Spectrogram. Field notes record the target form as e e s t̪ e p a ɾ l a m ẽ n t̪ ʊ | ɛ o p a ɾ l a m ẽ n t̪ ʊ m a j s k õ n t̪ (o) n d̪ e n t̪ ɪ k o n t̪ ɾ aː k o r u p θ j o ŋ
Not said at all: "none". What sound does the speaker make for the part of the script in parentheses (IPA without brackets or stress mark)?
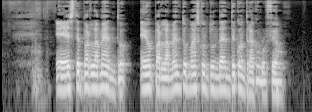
u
